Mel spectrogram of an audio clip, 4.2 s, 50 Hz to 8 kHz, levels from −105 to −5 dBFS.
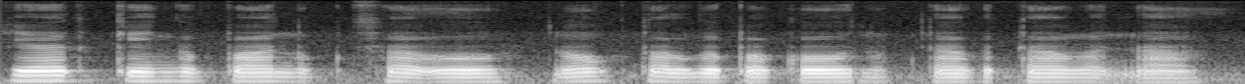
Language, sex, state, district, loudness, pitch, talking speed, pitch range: Garo, male, Meghalaya, South Garo Hills, -15 LUFS, 110 Hz, 115 wpm, 110-120 Hz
